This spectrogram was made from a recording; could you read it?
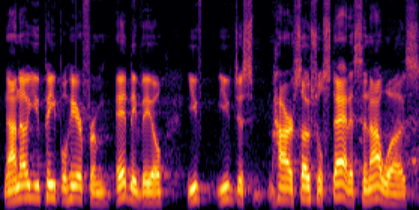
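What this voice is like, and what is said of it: Southern American accent. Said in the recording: “Now, I'm a Southerner. Did anybody notice that? Anybody notice that I'm Southern? ... you need to clean up your accent a little bit ... this is how we talk in Wahlberg”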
